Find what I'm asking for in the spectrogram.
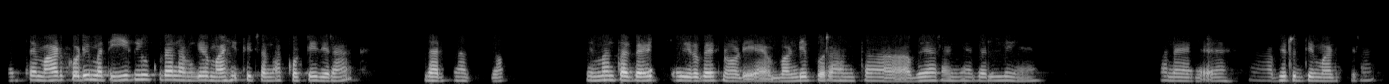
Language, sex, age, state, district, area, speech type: Kannada, female, 60+, Karnataka, Kolar, rural, conversation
